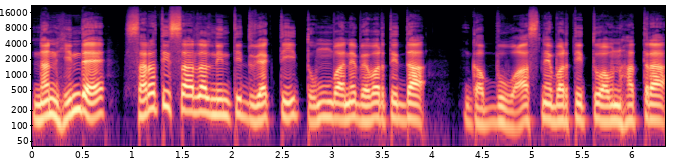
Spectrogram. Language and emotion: Kannada, disgusted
